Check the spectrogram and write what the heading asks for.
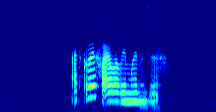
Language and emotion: Russian, neutral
